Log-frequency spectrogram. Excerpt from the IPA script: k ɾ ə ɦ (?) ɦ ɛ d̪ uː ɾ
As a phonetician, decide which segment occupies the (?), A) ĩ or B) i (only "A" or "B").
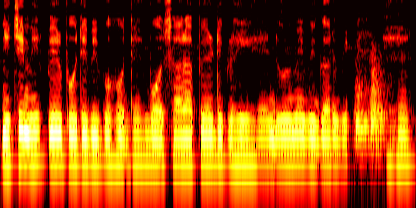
B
